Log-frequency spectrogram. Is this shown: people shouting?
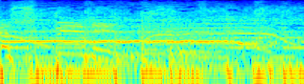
yes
